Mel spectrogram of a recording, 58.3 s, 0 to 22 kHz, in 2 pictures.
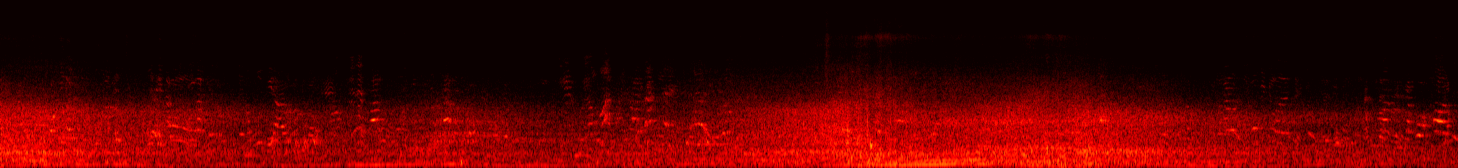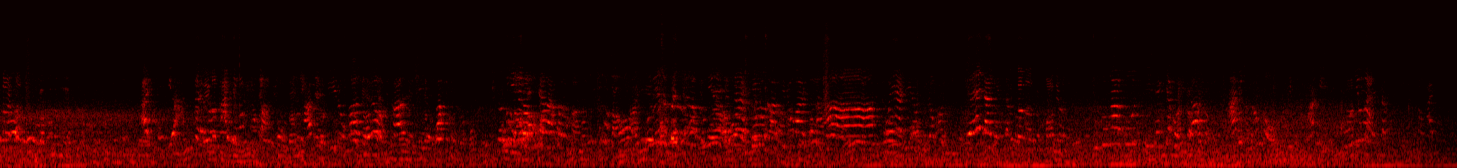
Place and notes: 대한민국 서울특별시 서초구 방배2동 - Family Meeting on a Holiday
Bangbae District, Family Meeting on a Holiday, children playing a traditional game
